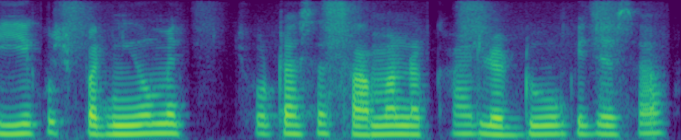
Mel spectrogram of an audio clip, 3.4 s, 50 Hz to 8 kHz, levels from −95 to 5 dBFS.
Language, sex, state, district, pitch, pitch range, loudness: Hindi, female, Uttar Pradesh, Lalitpur, 185 Hz, 180-195 Hz, -18 LUFS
